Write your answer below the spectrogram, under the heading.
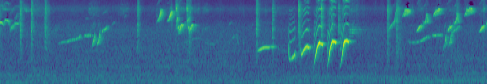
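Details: Magpie-robin singing: scattered whistled notes and high upslurs, then a loud run of five quick rising whistled sweeps near the middle, followed by thin high slurred notes, with sharp clicking ticks in between.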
